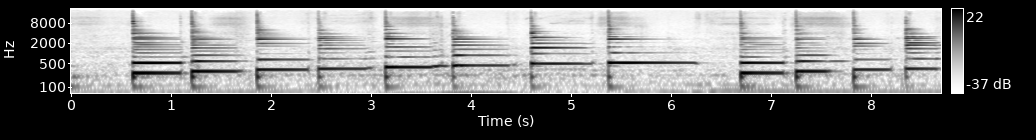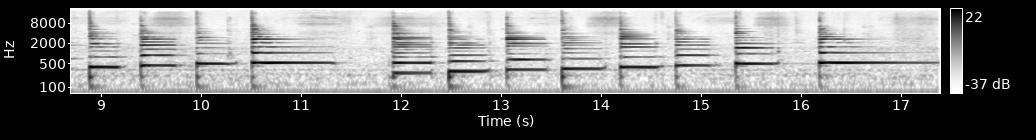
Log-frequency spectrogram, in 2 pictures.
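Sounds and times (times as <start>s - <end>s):
classical guitar playing a C major scale: 0.0s - 17.3s.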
